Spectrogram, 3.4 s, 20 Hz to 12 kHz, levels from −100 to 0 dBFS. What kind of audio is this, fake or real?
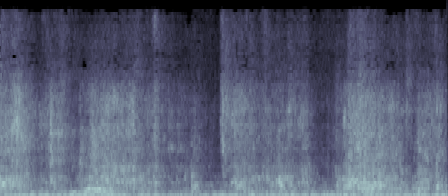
fake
